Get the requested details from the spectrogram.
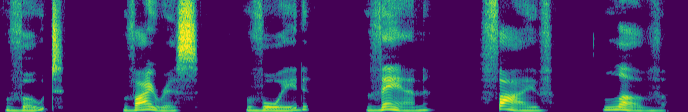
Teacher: This is a voiced sound. The upper teeth touch the lower lip, with vibration. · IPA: /v/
